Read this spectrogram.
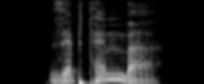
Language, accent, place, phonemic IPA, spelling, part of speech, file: German, Germany, Berlin, /zɛpˈtɛmbɐ/, September, noun, De-September2.ogg
- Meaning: September (the ninth month of the Gregorian calendar, following August and preceding October, containing the southward equinox)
